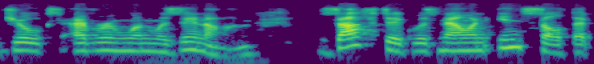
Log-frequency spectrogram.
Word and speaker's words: zaftig: All this confusion is strange because Zaftig, which incidentally is pronounced more like Zaftig, does have a precise meaning.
